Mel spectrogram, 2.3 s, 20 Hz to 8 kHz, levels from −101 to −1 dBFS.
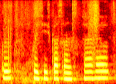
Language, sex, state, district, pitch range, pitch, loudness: Hindi, female, Bihar, West Champaran, 230-240 Hz, 235 Hz, -15 LUFS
